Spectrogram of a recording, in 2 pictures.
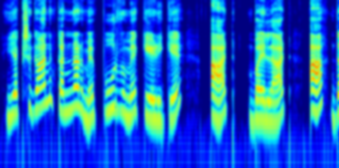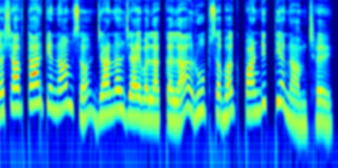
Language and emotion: Maithili, neutral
